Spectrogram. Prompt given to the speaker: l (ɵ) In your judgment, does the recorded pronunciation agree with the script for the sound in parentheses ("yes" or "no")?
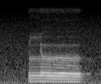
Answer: yes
